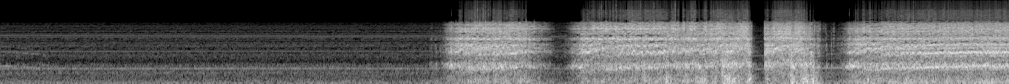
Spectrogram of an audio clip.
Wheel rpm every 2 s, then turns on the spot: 0, 0, 70, 170, 150.
none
